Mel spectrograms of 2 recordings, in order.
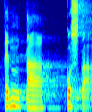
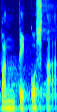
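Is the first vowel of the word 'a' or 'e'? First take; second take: e; a. First: The first vowel is e, the second a. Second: The first vowel is a, the second e. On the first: The speaker calls it right. "Yang benar adalah Pentakosta" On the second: The speaker calls it wrong. "Pantekosta itu terbalik, tidak ada arti"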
